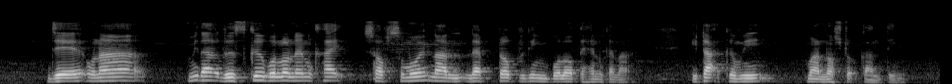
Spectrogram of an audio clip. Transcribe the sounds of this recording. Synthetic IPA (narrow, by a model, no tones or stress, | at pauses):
d͡ʒɛɔna | mit̪̚daʔɾɯskɯbɔlɔnɛnkʰaj | sɔp̚sɔmujnalɛp̚ʈɔpɾɯɡiɲbɔlɔt̪ɛɦɛnkana̰ | iʈaʔkɯmi | manɔsʈɔʔkant̪iŋ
